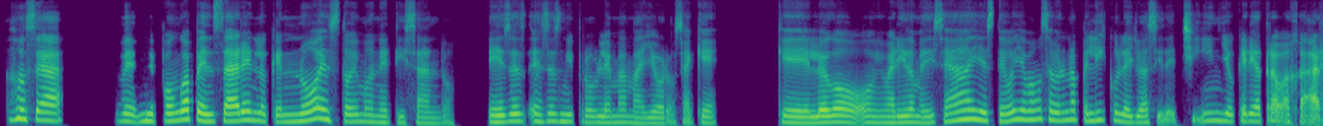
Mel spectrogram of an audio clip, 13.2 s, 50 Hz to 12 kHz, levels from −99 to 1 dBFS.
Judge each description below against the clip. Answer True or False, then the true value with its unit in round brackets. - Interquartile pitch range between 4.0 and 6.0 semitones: True (4.4 semitones)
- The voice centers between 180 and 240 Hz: True (190 Hz)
